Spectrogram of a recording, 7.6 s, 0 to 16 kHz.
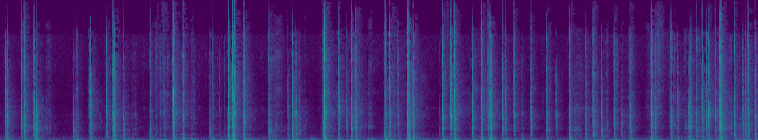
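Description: Long nails tap rapidly and irregularly on the front of a flat printed cardboard box of 12 acrylic paint pens held horizontally. Each tap is a short, dry click with a soft, hollow low thump beneath it and a bright crisp edge. A faint steady low hum sits underneath.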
